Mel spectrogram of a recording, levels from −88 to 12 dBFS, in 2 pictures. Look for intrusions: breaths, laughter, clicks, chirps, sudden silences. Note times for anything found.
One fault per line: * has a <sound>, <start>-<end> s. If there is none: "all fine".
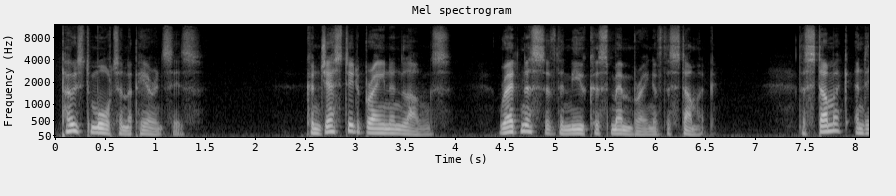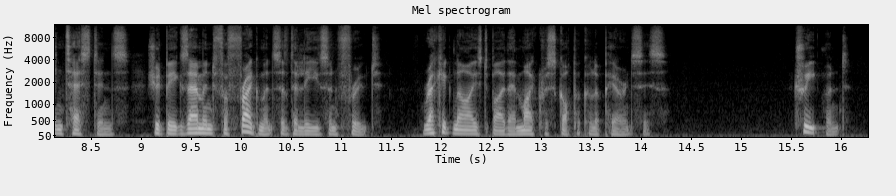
all fine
